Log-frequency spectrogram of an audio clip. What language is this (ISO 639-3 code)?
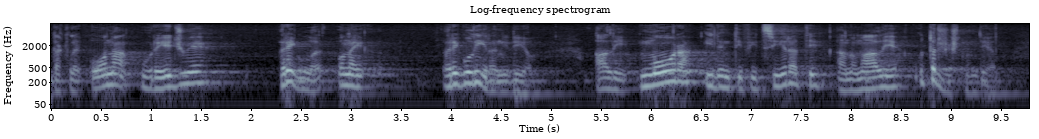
hrv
